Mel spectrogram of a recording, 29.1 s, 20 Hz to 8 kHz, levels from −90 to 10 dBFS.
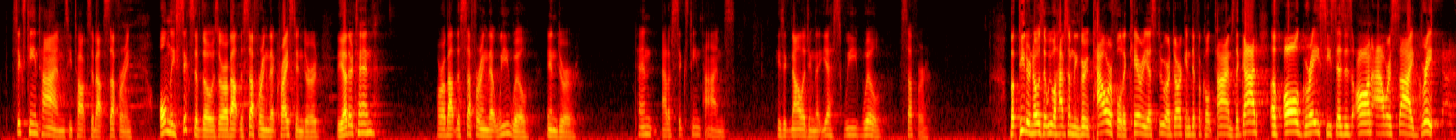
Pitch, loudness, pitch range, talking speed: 140 Hz, -22 LUFS, 110-175 Hz, 145 wpm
